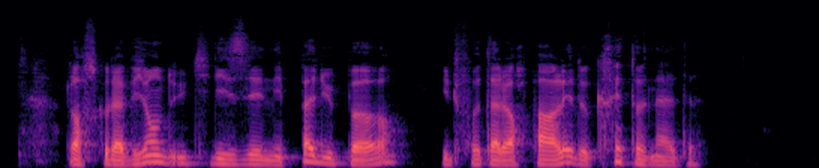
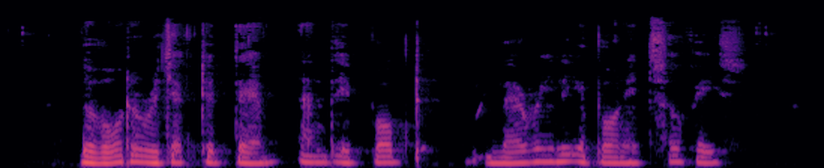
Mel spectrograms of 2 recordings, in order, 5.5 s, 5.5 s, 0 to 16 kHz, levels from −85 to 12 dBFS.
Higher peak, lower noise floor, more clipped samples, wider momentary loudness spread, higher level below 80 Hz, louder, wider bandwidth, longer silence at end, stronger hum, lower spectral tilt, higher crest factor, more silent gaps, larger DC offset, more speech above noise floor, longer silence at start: first, -4 dBFS vs -16 dBFS; first, -81 dBFS vs -62 dBFS; neither; about the same, 10 LU vs 11 LU; first, -48 dBFS vs -66 dBFS; first, -26 LUFS vs -34 LUFS; second, 9.2 kHz vs 11 kHz; first, 0.8 s vs 0.55 s; neither; first, -8 dB/octave vs -6 dB/octave; about the same, 22 dB vs 18 dB; neither; neither; first, 56 dB vs 29 dB; second, 0.25 s vs 0.55 s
